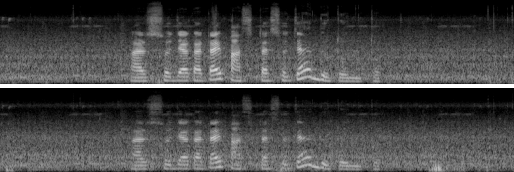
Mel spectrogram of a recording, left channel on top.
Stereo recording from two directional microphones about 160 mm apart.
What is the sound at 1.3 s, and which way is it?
Speech, 85° left.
